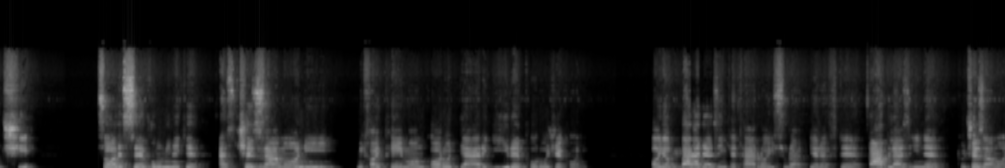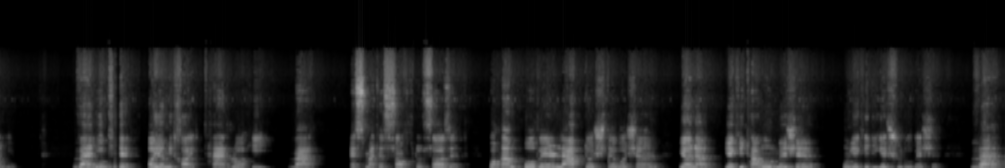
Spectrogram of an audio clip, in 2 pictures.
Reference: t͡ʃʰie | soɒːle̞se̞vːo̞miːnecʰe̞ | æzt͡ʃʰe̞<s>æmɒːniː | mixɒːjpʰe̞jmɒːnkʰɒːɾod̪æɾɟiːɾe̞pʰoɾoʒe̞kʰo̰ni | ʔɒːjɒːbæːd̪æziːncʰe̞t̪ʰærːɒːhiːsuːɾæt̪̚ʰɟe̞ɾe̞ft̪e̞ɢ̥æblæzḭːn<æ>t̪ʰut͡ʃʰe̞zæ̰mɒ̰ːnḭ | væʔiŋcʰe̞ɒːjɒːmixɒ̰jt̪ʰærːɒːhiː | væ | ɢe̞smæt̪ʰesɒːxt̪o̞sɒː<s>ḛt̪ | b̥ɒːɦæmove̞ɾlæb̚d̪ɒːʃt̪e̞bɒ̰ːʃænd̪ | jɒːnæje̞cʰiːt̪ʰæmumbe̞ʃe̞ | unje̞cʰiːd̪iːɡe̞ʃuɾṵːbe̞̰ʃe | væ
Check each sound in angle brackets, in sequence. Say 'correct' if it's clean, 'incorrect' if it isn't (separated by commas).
incorrect, incorrect, incorrect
